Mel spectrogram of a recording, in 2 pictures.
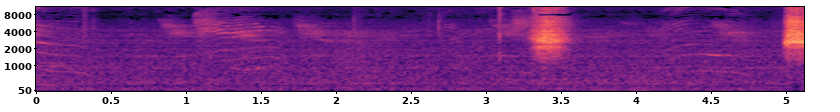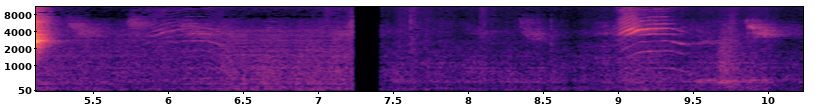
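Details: Kittens playing hide and seek give several short, thin, high-pitched mews, each arching up then down, spread across the clip. Two sharp broadband bursts and a steady low background hum run alongside.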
